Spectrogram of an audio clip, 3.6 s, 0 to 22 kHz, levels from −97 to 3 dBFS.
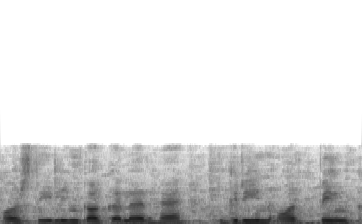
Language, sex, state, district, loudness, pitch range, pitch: Hindi, female, Bihar, West Champaran, -16 LUFS, 200-220 Hz, 215 Hz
